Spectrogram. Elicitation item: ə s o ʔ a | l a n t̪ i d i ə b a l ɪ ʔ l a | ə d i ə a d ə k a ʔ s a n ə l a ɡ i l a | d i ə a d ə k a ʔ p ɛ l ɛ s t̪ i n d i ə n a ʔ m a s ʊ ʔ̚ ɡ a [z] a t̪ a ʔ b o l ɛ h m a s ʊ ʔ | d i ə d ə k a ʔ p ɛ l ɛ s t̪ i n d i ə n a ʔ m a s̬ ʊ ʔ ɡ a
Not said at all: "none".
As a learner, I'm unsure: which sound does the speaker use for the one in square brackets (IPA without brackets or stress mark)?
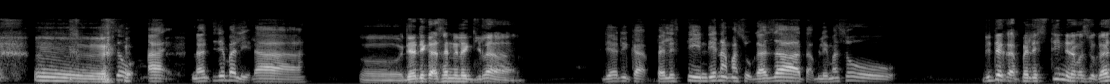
z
